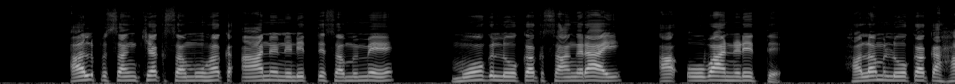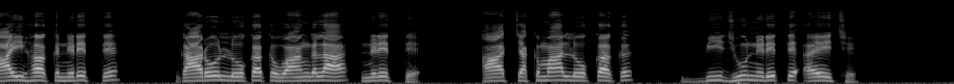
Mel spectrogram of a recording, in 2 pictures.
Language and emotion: Maithili, neutral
